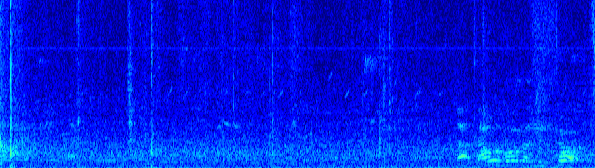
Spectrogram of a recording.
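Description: Sharp knocks of a soccer ball on a hard tennis court, the loudest right at the start and then a few faint ones. Players' voices call out near the end.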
